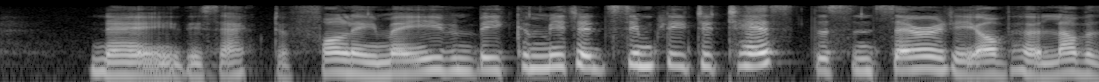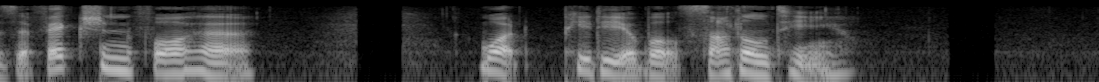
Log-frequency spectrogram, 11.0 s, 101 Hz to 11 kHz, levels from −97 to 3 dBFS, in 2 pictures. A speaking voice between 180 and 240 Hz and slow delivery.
Yes: high, 190 Hz; slow, 125 wpm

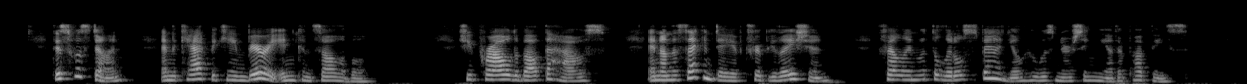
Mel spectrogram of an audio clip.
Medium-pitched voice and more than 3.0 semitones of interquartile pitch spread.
No: high, 195 Hz; average, 4.5 semitones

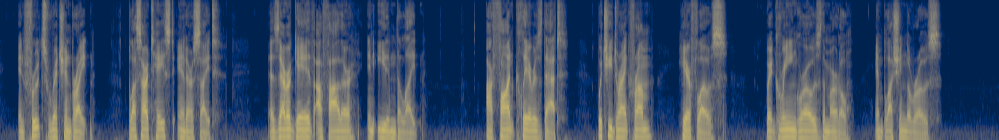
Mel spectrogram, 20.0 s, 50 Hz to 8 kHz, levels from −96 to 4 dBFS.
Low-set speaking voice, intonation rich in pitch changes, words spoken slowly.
No: low, 100 Hz; narrow, 2.6 semitones; slow, 115 wpm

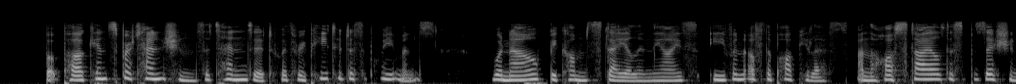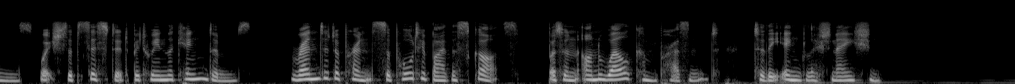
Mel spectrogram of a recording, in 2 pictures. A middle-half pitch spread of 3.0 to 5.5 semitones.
Yes: average, 4.0 semitones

